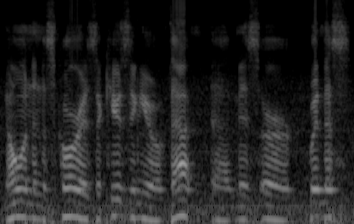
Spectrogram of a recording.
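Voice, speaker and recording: A man's voice: medium pitch, fairly even intonation, brisk, a little hiss or hum, lightly acted, poor audio. A man voicing an earnest young defense lawyer questioning a witness bluntly in a game read.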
